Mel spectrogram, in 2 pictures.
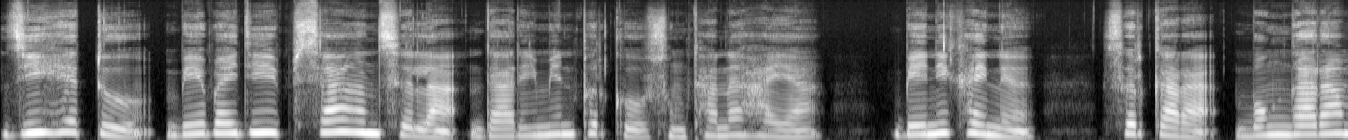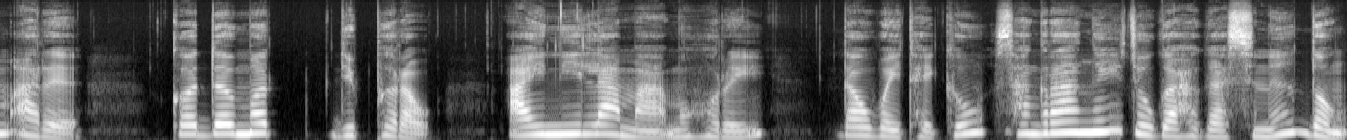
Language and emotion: Bodo, neutral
